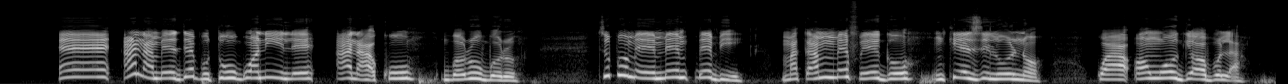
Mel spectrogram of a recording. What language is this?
Igbo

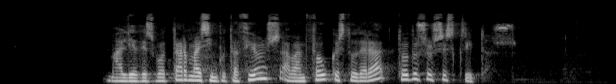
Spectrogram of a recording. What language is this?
Galician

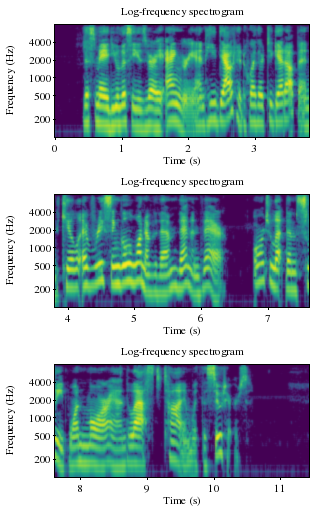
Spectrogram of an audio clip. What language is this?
English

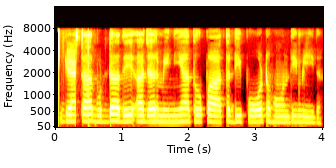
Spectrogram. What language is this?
Punjabi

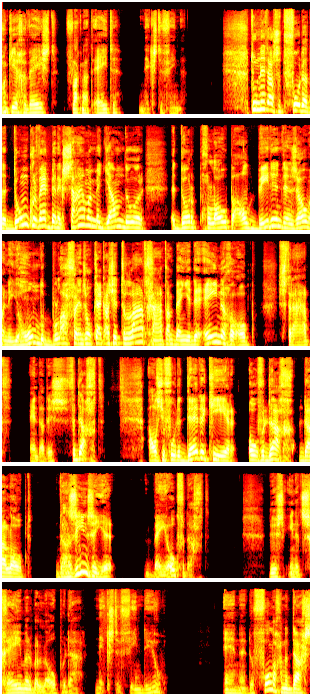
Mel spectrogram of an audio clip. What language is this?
Dutch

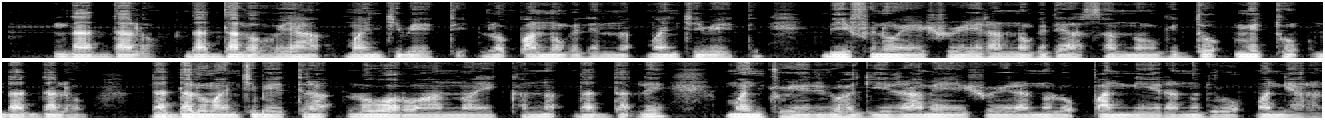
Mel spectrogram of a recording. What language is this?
Sidamo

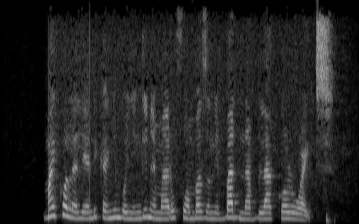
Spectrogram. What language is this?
Swahili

